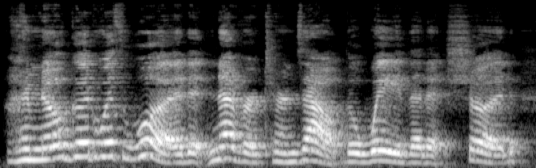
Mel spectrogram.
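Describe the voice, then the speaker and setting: A woman's voice: on the high side, measured pace, lightly acted. A woman voicing a small, earnest, selfless male Christmas elf from a storybook in a sincere, sing-song way. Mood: earnest, pondering. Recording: roomy, echoing room sound.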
